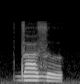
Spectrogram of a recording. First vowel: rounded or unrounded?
unrounded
